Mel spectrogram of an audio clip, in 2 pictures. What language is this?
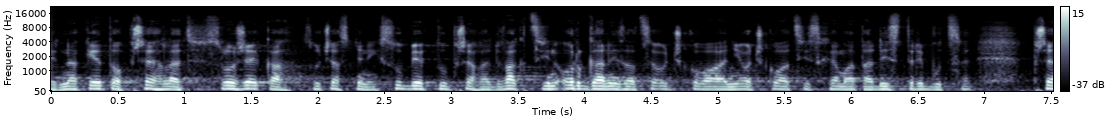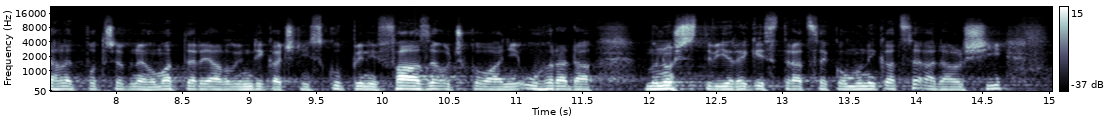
Czech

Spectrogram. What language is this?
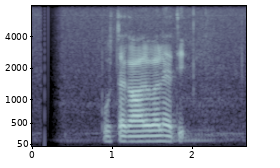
Sinhala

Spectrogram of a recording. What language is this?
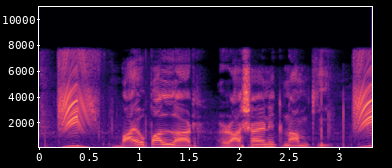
Bangla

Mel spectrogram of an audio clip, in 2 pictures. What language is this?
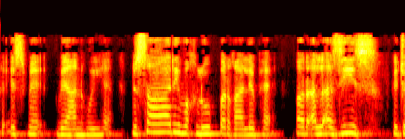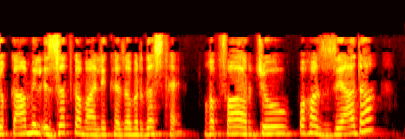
Urdu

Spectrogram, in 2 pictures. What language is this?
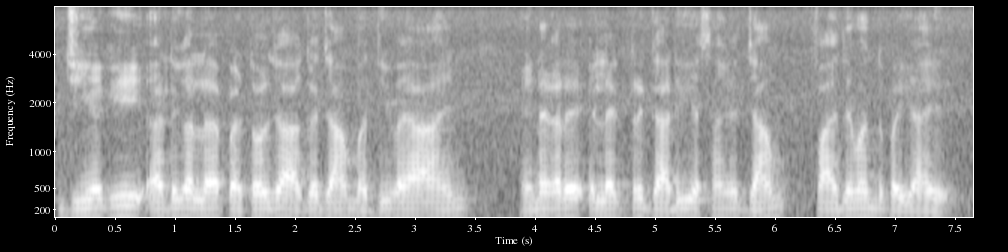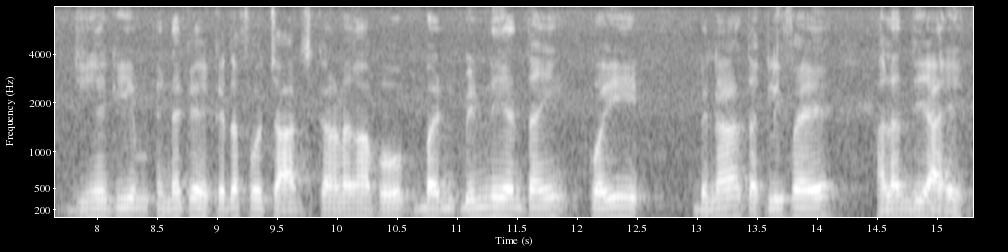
Sindhi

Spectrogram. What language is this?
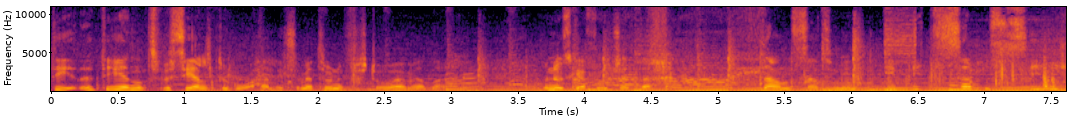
Swedish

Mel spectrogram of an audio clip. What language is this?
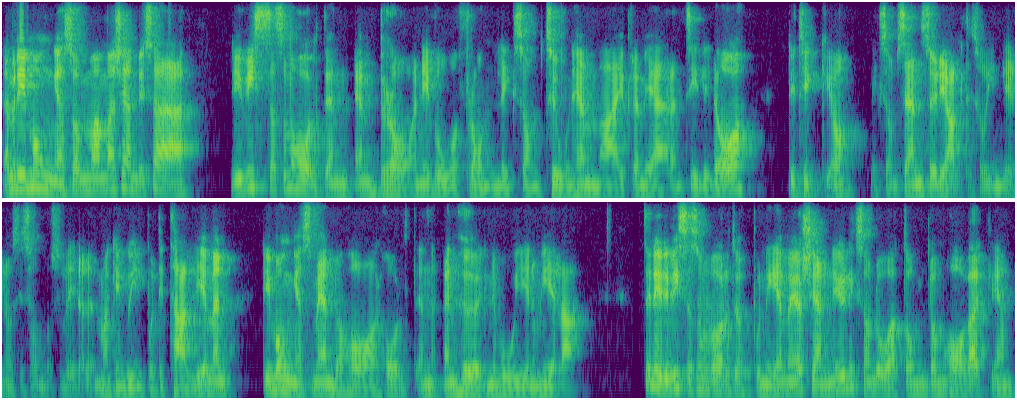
Swedish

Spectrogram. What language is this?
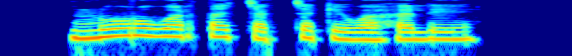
Pashto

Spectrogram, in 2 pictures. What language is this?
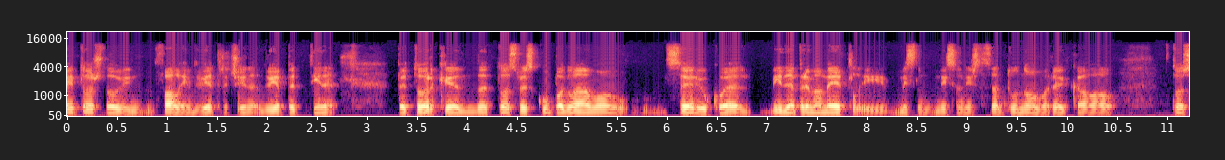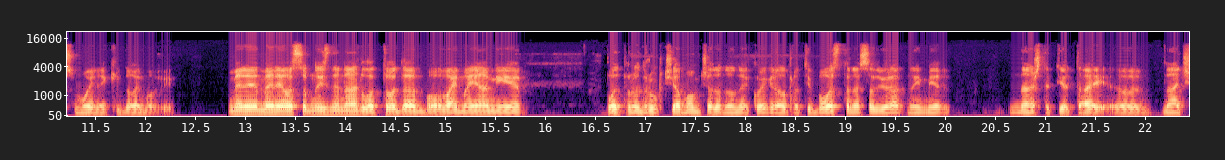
Croatian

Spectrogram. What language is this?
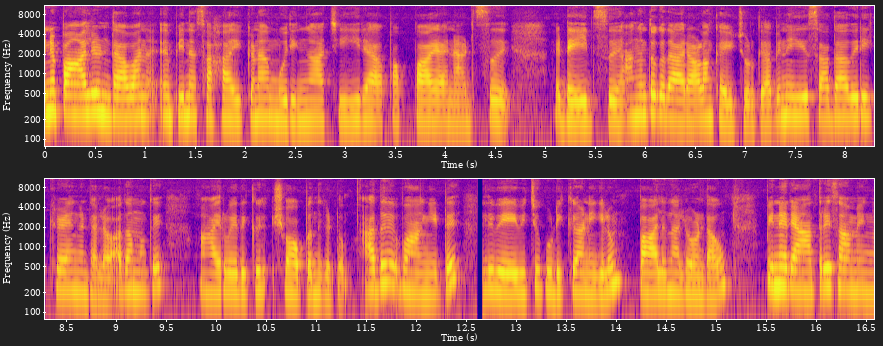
Turkish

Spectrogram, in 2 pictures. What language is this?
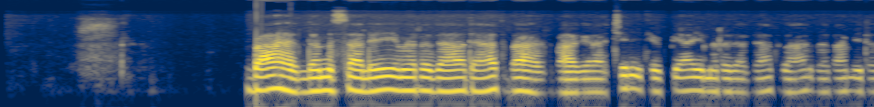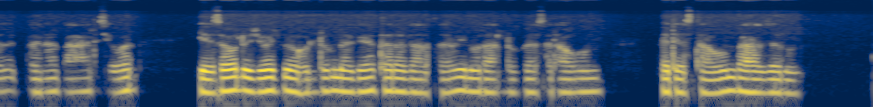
Amharic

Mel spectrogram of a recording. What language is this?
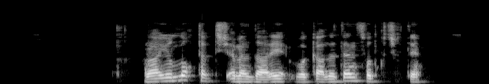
Uyghur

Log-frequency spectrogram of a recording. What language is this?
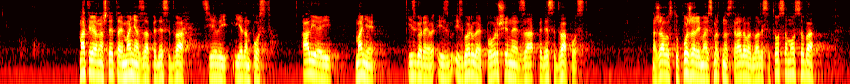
Croatian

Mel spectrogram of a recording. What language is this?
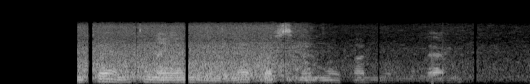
Swahili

